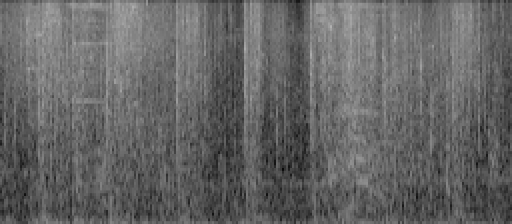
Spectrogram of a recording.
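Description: Magic blasts and sword hits crackle and thud in a busy fight.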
